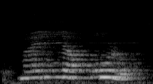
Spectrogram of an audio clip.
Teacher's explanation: Ini karena ini memasukkan, jadi suara nun yang nggak kelihatan, tapi dimasukin ke iya. Jadi mayakulu, tidak mayakulu. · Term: idgham bila guna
